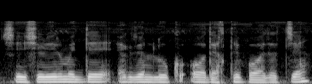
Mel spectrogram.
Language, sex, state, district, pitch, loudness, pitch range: Bengali, male, Assam, Hailakandi, 115 Hz, -14 LUFS, 105-115 Hz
